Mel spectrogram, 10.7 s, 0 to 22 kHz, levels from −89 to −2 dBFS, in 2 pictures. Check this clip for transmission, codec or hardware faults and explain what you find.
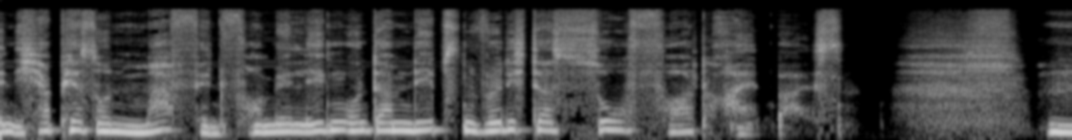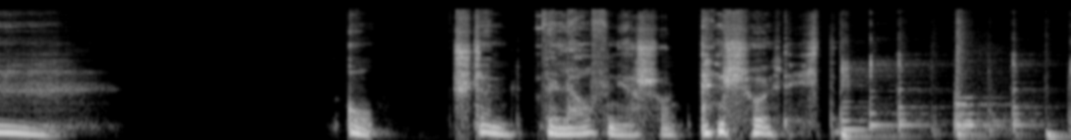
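One fault runs through the whole clip. Crude rate conversion throughout: samples appear repeated rather than filtered, which fits a 44.1 kHz to 48 kHz change, leaving a gritty, inharmonic fizz roughly 20 dB below the sound.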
